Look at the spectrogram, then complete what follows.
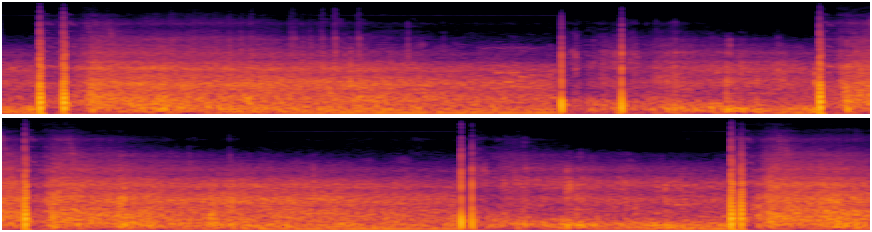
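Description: Aerial fireworks shells launching and bursting overhead: a series of about eight sharp bangs over steady background noise, the loudest at the start and near the end.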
